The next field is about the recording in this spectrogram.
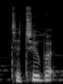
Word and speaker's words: Tituba: I want you to tell us the story of, how do you pronounce, Tituba? Tituba? – Mm-hmm.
